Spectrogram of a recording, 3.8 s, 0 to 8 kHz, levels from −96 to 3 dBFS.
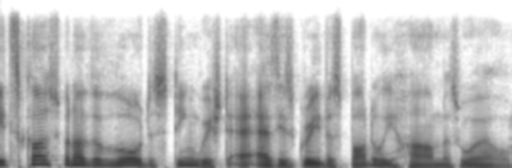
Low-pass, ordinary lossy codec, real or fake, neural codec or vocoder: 7.2 kHz; Opus, 64 kbps; fake; codec, 24 kHz, 0.9 kbps, WavTokenizer, small release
